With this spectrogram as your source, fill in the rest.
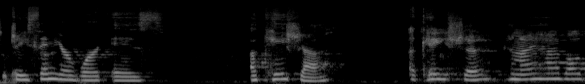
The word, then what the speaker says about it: acacia: First siblings of Jason, your word is acacia. Acacia. Can I have all the information relating to this word? Sure. Acacia. This is the only pronunciation that I have.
